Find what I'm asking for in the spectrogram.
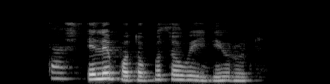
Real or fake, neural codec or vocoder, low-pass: real; none; 7.2 kHz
